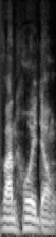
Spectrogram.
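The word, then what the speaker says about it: van Hooijdonk: I've got to get used to saying that van hoyon there we go so uh we're gonna start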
